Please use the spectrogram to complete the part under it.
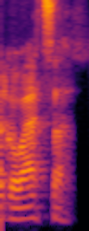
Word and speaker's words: Götze: So essentially, if you can use dopamine more effectively, whereas Mario Götze, Götze is that how you pronounce it? Mario Götze. – Goetze, you're more cultured than me.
